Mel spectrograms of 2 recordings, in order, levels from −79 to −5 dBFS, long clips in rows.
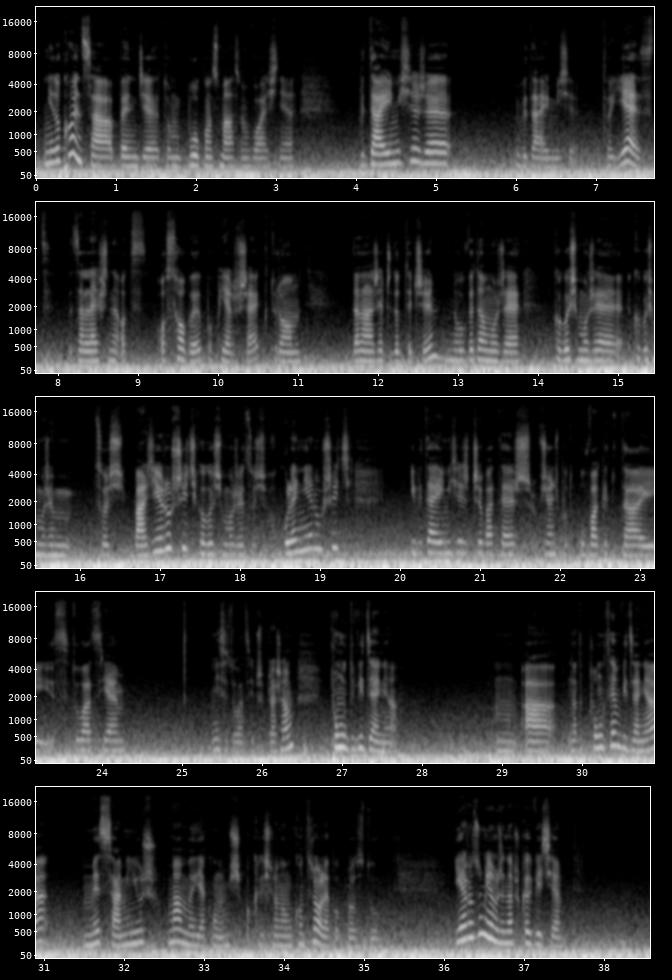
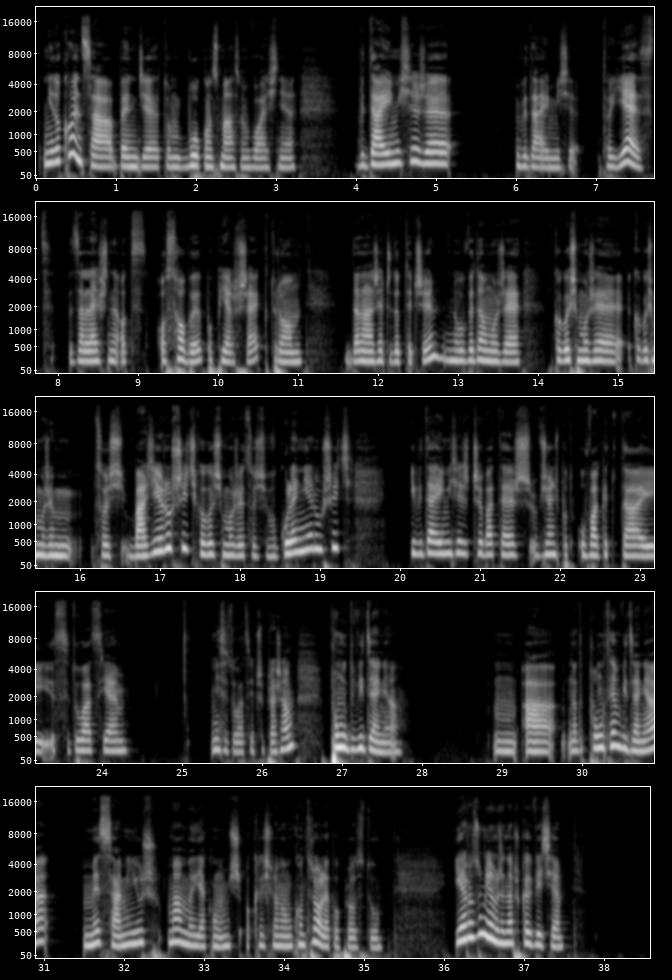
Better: second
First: low rumble; noticeable; throughout; 10 dB below the speech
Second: none

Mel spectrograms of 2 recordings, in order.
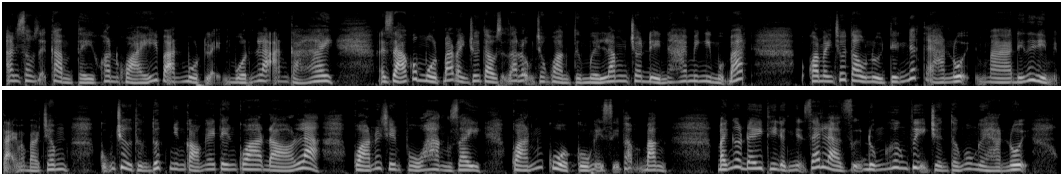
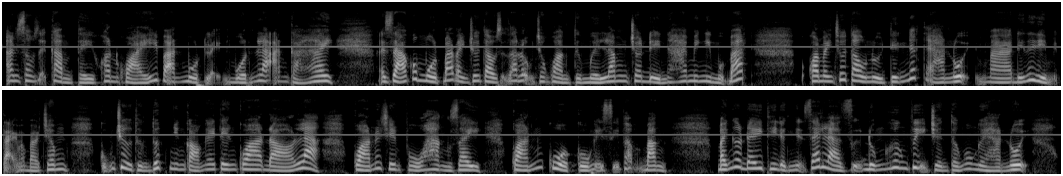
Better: first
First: none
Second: high-pitched whine; noticeable; throughout; 2.5 kHz, 10 dB below the speech

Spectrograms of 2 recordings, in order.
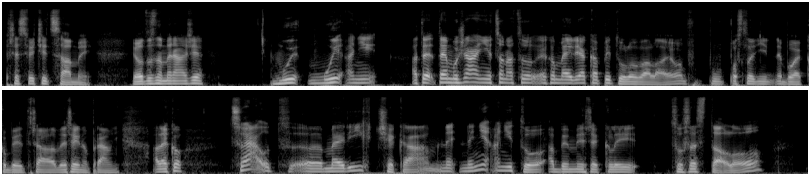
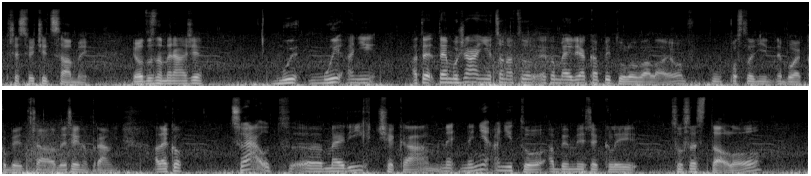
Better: first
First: none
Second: wind noise on the microphone; occasional gusts; 15 dB below the speech

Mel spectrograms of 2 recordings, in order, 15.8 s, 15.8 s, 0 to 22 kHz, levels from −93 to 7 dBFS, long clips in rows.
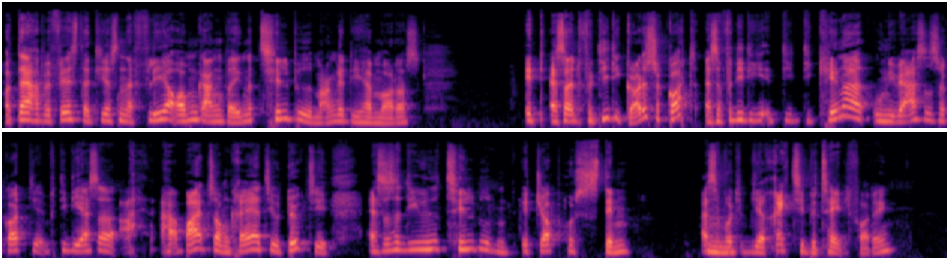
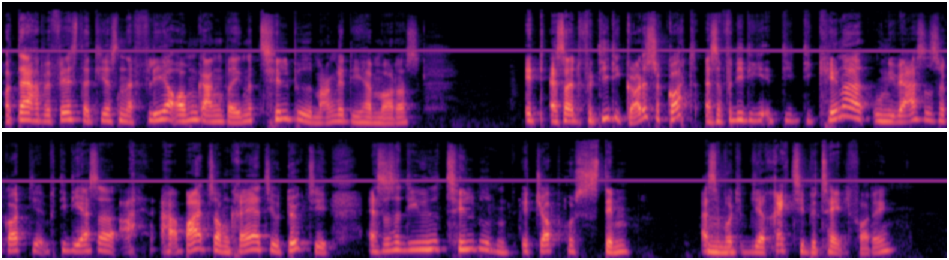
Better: first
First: none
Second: high-pitched whine; noticeable; throughout; 5 kHz, 20 dB below the speech

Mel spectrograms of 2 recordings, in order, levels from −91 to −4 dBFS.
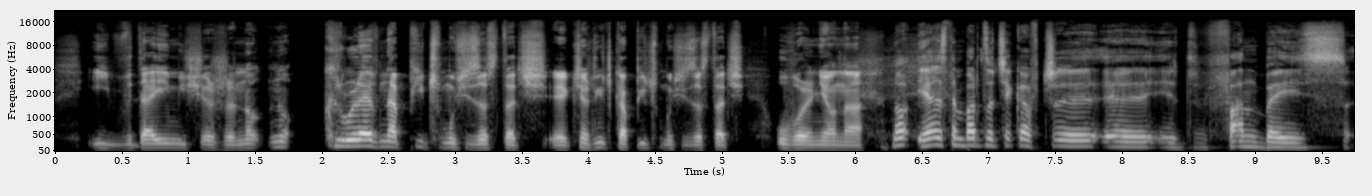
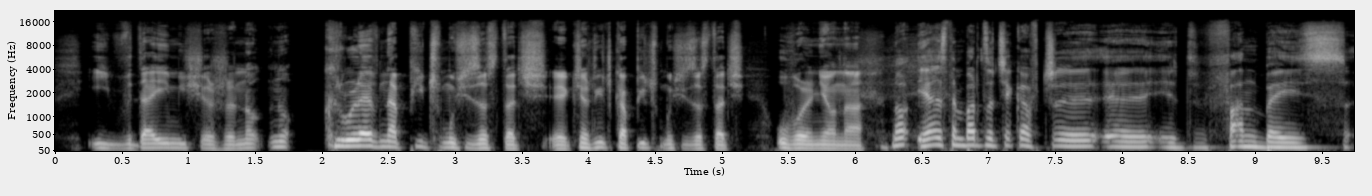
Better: second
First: thin; somewhat; fading below 450 Hz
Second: none

